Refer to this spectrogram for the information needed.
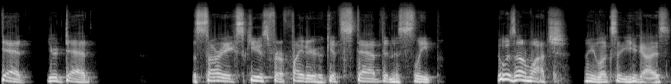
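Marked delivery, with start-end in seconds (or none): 0.0-5.6 spitting scorn, contemptuous, barking drill-master voice. Voicing a master who wakes the fighter after a stabbing: barking with contempt. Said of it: "he barks at you, practically spitting with contempt".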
